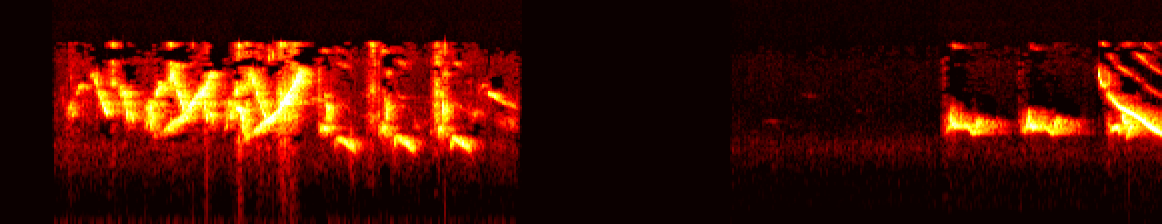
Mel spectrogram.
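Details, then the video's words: A saffron finch (Sicalis flaveola) sings: a rapid, jumbled run of high chirps and slurred notes, a pause, then a few clipped, repeated notes. "CANARIO CRIOLLO (SICALIS FLAVEOLA) VS (MIMUS POLYGLOTTOS) ¿CUAL ES MAS HERMOSO?"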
